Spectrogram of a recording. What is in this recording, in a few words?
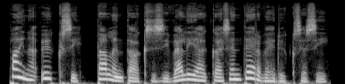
finnish Record Temporary Greeting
